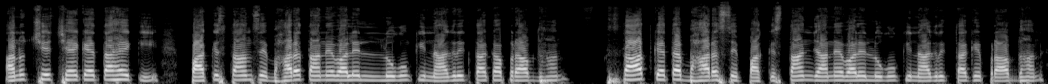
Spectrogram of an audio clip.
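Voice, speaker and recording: A man's voice: high-pitched, level tone, normal speed, clear, resonant tone, dry recording. A young man teaching an online exam-prep lecture, repeating points and calling students his brothers and sisters.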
